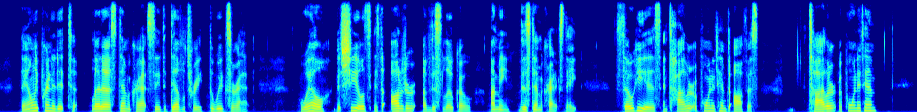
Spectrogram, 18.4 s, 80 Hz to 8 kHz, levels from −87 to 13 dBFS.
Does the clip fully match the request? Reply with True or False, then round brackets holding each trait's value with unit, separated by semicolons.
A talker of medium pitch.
True (165 Hz)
